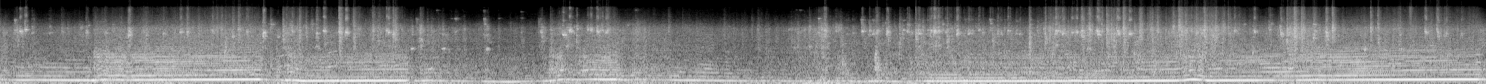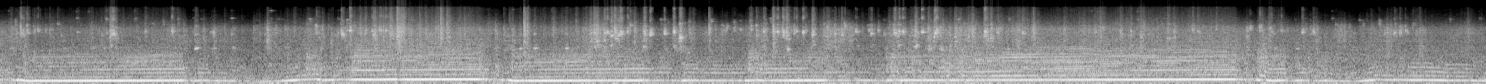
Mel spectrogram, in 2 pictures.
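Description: Peugeot 106 rally car's engine heard from inside the cockpit, driven hard at high revs, its pitch dropping and climbing again every few seconds with lifts off the throttle and gear changes.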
